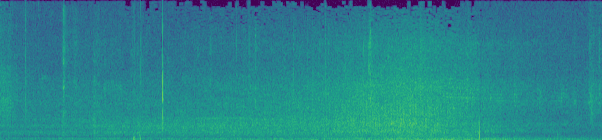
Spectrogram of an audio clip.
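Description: A car driving past on an asphalt road: its tyre and engine noise swells to a peak about four seconds in, then fades away.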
